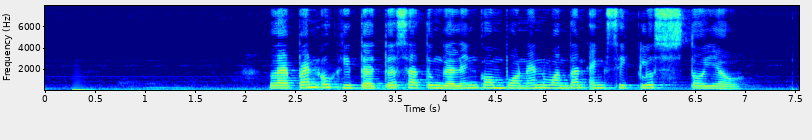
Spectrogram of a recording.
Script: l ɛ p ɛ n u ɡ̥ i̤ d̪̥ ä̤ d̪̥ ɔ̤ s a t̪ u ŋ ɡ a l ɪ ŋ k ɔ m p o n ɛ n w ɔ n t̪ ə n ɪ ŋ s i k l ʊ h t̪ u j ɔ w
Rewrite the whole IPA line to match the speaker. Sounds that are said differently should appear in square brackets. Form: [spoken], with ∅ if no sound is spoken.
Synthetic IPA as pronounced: l ɛ p ɛ n u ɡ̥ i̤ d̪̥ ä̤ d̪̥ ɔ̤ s a t̪ u ŋ ɡ a l ɪ ŋ k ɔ m p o n ɛ n w ɔ n t̪ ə n ɪ ŋ s i k l ʊ [s] t̪ [o] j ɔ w

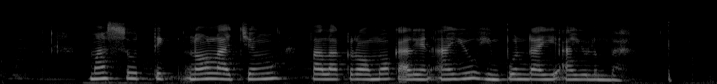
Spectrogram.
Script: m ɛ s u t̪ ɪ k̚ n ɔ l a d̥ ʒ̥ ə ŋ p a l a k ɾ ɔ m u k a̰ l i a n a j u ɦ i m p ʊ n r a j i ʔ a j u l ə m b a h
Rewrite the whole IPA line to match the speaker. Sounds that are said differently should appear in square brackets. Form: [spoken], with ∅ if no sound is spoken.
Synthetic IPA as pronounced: m [a] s u t̪ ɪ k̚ n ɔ l a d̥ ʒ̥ ə ŋ p a l a k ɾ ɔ m [ɔ] k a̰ l i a n a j u ɦ i m p ʊ n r a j i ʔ a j u l ə m b a h

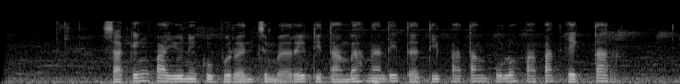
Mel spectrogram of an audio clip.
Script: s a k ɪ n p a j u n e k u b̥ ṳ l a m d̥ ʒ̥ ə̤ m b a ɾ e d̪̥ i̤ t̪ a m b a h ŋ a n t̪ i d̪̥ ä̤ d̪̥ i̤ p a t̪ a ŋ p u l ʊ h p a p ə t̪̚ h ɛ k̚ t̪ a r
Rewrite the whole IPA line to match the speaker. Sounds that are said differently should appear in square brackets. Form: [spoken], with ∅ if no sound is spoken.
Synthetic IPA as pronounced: s a k ɪ [ŋ] p a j u n e k u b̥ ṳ [ɾ] a [n] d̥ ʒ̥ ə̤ m b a ɾ e d̪̥ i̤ t̪ a m b a h ŋ a n t̪ i d̪̥ ä̤ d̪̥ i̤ p a t̪ a ŋ p u l ʊ h p a p [a] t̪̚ h ɛ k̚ t̪ a r

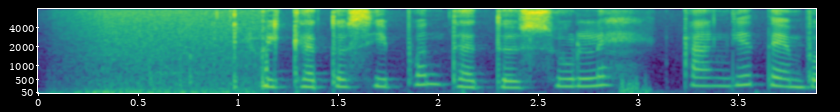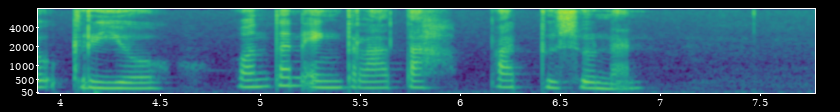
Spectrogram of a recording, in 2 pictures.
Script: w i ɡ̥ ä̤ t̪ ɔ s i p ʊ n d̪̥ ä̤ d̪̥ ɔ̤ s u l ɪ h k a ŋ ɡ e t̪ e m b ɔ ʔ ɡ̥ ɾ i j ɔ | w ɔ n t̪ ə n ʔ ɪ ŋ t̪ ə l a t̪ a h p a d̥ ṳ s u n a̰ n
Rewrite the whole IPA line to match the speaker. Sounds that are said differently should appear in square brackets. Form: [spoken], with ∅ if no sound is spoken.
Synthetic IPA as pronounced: w i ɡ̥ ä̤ t̪ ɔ s i p ʊ n d̪̥ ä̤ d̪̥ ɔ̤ s u l ɪ h k a ŋ ɡ e t̪ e m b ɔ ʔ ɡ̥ ɾ i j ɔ | w ɔ n t̪ ə n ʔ ɪ ŋ t̪ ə l a t̪ a h p a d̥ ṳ s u n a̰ n

